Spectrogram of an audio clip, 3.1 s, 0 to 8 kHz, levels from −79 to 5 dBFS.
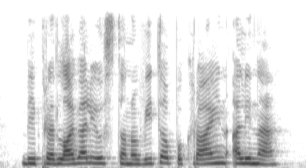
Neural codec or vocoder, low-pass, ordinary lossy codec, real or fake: none; 7.2 kHz; none; real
